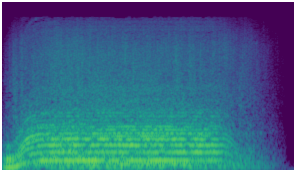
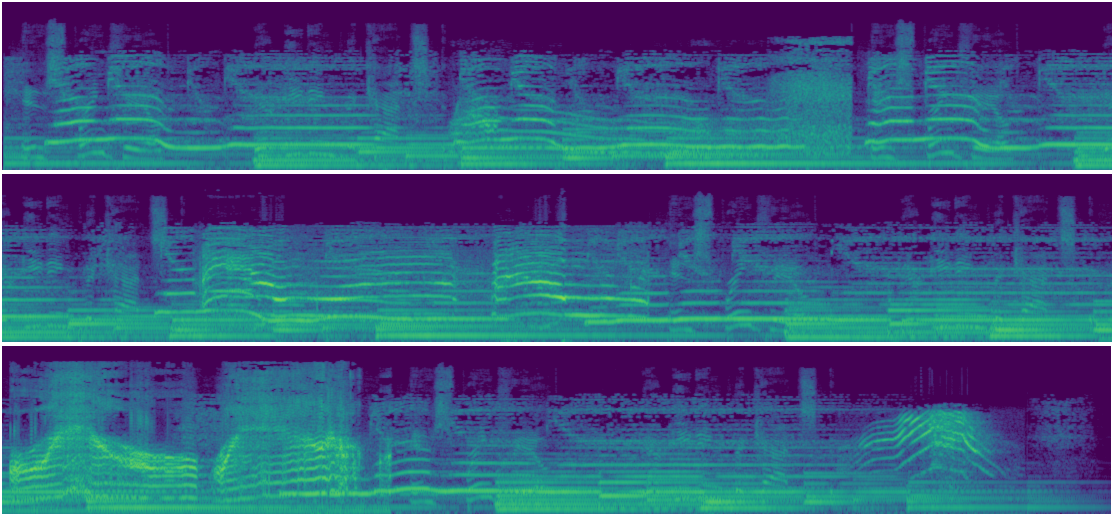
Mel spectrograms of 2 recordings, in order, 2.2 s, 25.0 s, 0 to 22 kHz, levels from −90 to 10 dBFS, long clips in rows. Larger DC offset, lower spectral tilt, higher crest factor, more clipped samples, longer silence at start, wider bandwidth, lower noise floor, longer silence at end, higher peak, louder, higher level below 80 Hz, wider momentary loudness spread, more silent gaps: neither; first, -7 dB/octave vs -4 dB/octave; about the same, 14 dB vs 16 dB; neither; about the same, 0 s vs 0 s; about the same, 15 kHz vs 15.5 kHz; second, -35 dBFS vs -44 dBFS; about the same, 0.3 s vs 0.3 s; about the same, -2 dBFS vs -2 dBFS; first, -15 LUFS vs -19 LUFS; first, -28 dBFS vs -42 dBFS; about the same, 10 LU vs 12 LU; neither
